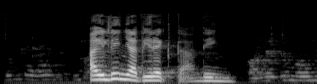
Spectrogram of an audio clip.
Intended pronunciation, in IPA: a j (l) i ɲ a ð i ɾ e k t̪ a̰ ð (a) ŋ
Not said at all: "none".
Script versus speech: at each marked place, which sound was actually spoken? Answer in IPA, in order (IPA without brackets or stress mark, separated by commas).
l, i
